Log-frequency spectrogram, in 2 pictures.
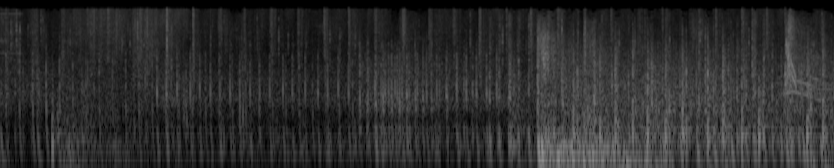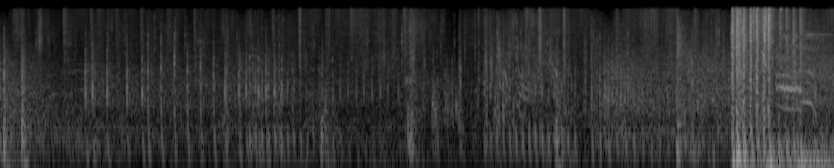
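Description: Footsteps crunch quickly over snow.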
